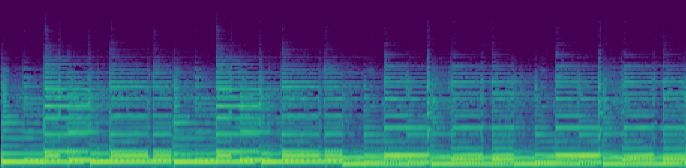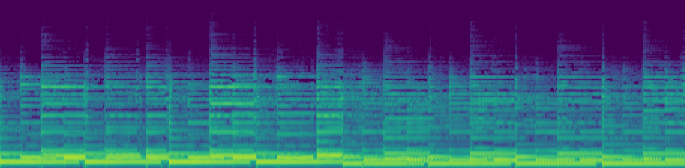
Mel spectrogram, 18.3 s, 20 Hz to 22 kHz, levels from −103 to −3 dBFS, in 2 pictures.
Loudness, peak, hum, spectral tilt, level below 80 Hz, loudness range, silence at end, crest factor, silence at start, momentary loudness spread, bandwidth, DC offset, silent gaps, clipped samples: -21 LUFS; -8 dBFS; none; -11 dB/octave; -62 dBFS; 3 LU; 0 s; 14 dB; 0.05 s; 4 LU; 4.9 kHz; under 0.1%; none; under 0.1%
